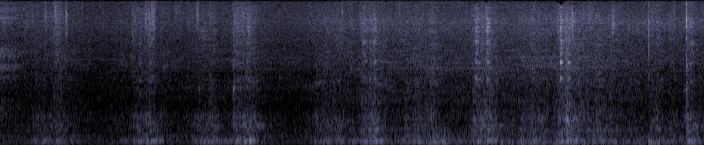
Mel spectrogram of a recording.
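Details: Car idling, shifter wiggled and shifted into gear: short bursts of rattly clunks each time the lever moves, owner suspects a loose heat shield underneath; rattle when shifting.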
